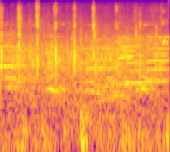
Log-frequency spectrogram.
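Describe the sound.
A basketball bounces on the court during a game, with quick, regular thumps repeating steadily over a dense, constant crowd roar.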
